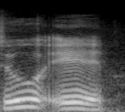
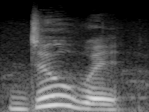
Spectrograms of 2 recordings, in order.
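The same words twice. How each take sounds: First: The two words join with no w sound. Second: A slight w sound links the two words. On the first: The speaker calls it wrong. "instead of saying do it" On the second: The speaker calls it right. "Lalagyan natin ng W sound konti"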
